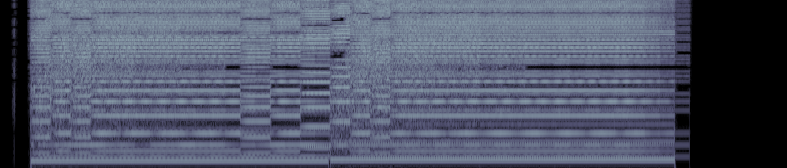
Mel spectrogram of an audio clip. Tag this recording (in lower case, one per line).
video game music
music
